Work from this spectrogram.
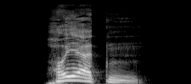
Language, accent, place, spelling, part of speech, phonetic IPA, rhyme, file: German, Germany, Berlin, heuerten, verb, [ˈhɔɪ̯ɐtn̩], -ɔɪ̯ɐtn̩, De-heuerten.ogg
- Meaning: inflection of heuern: 1. first/third-person plural preterite 2. first/third-person plural subjunctive II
